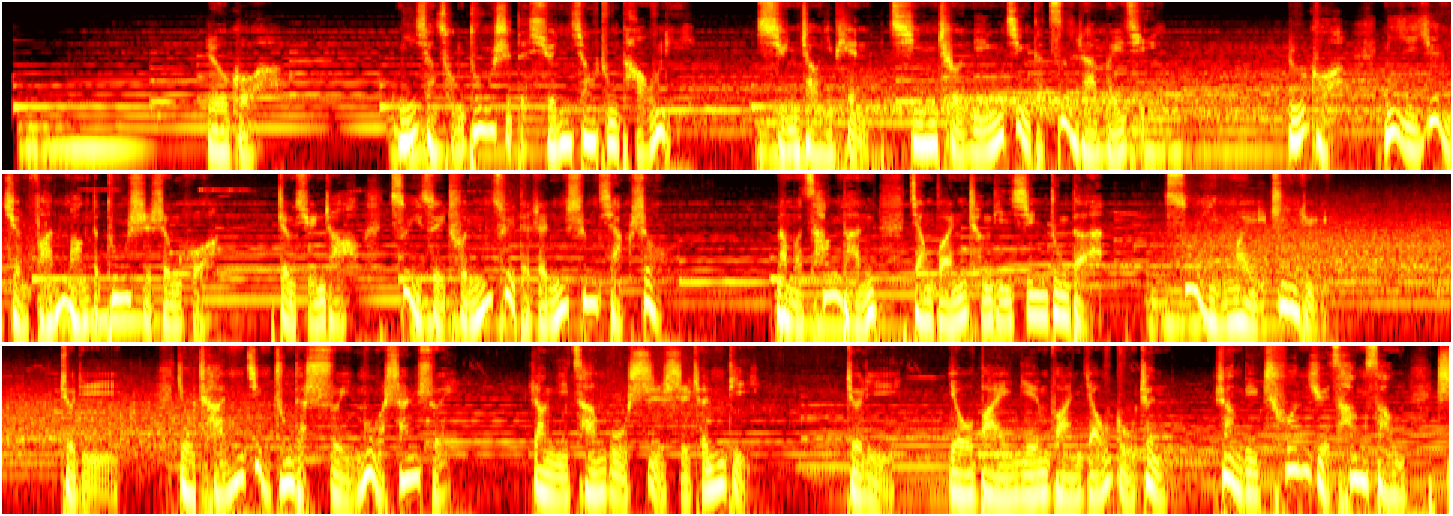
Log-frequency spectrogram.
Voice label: 男, 宣传配音稿; 苍南

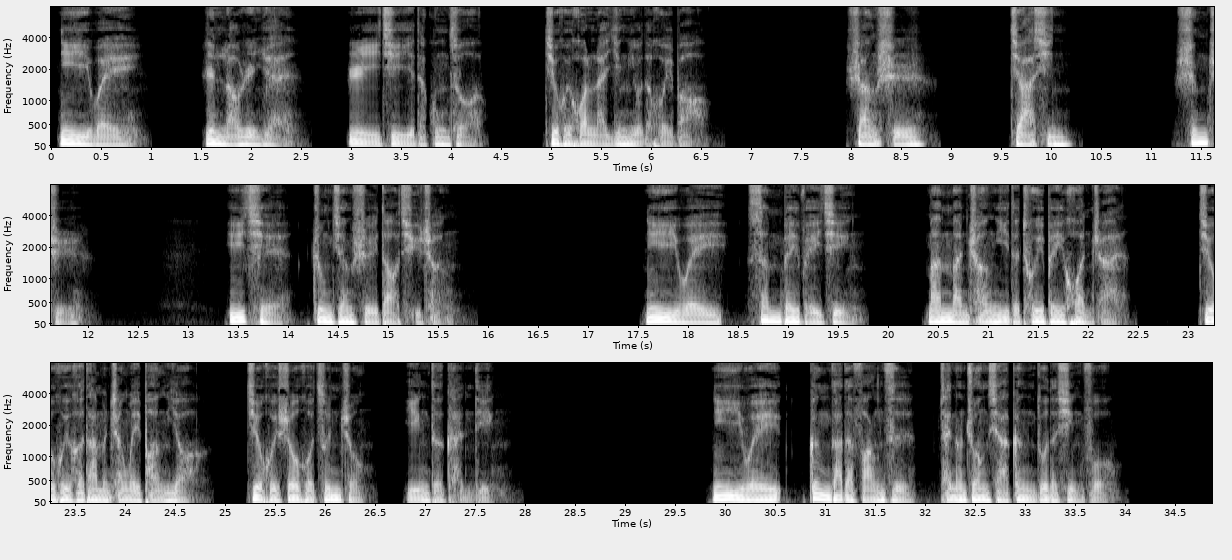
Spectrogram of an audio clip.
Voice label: 男 宣传片; 北辰置业

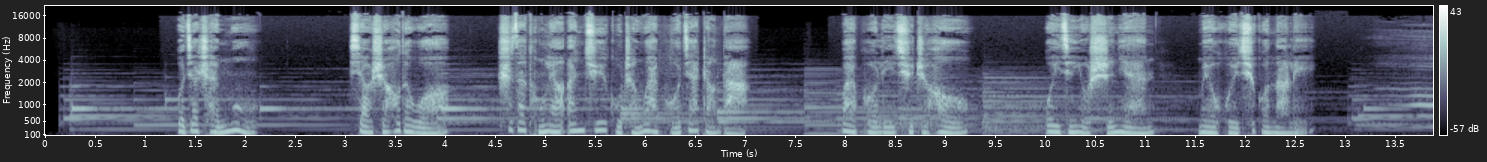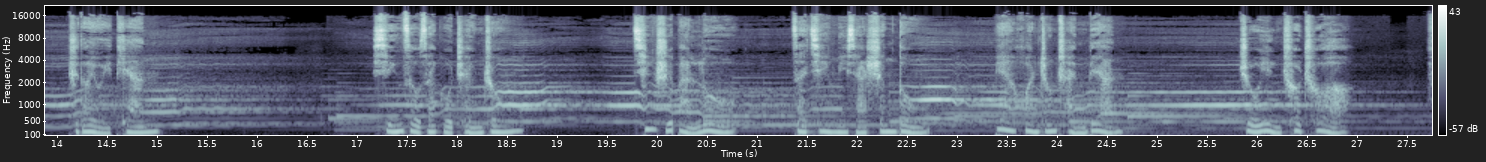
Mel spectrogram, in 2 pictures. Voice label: 女 叙述 温情; 铜梁安居; 国语女声配音

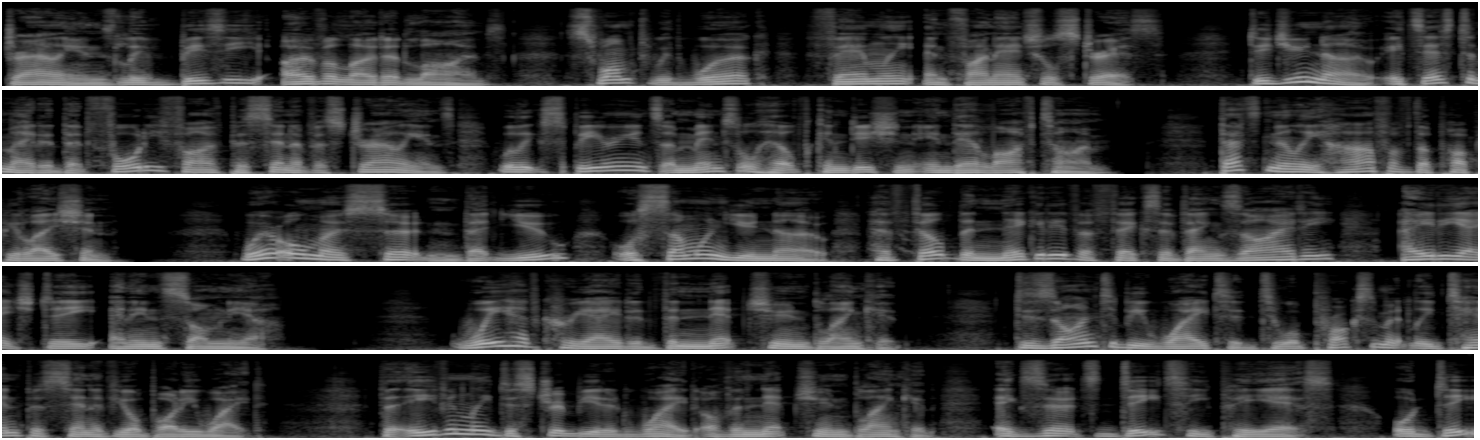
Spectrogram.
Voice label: 外籍英男, 自然叙述

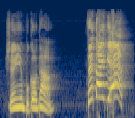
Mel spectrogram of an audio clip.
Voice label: 角色模仿 疯老师, 国语女声配音

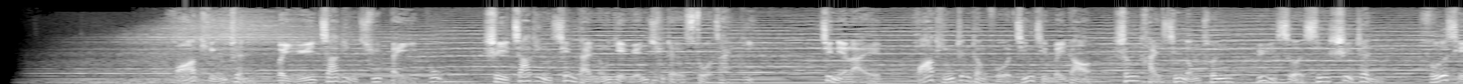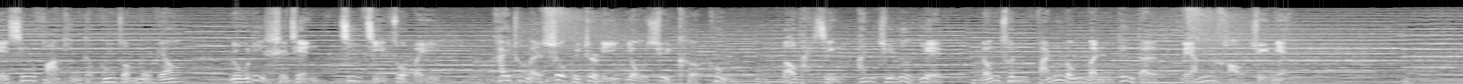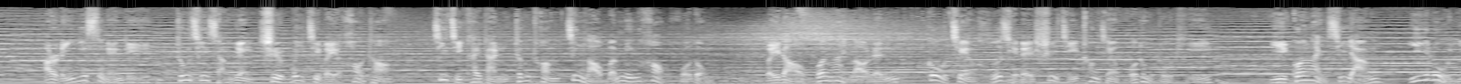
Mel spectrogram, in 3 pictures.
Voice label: 男, 医院; 华亭镇社区卫生服务中心关爱老人

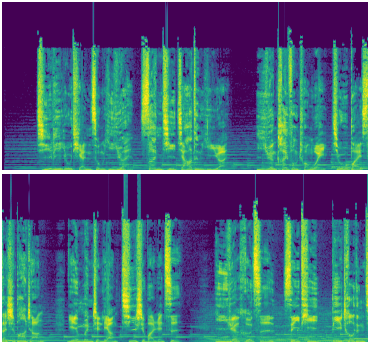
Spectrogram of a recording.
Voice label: 广告 医院, 国语男声配音; 吉林油田总医院

